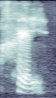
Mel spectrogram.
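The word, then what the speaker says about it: Geel: se encontraba se llama Hel. Se pronuncia Hel, se escribe G-E-E-L.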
